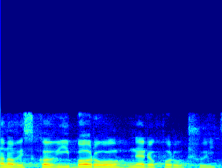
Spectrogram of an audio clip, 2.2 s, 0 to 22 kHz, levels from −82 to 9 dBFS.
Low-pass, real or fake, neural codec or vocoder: 7.2 kHz; fake; codec, 24 kHz, 3.1 kbps, DualCodec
